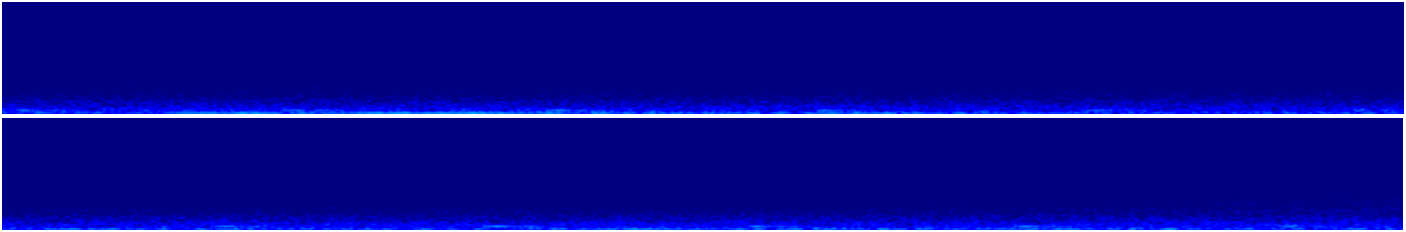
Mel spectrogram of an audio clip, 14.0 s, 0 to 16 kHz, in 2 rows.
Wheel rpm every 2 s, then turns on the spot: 0, 0, 0, 0, 0, 0, 0.
none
